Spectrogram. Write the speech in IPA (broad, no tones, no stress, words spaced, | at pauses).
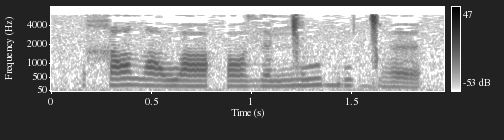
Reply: χɪðˤɪ wɒhɔzə ŋ͡ǀubuɡ͡ǀɜ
